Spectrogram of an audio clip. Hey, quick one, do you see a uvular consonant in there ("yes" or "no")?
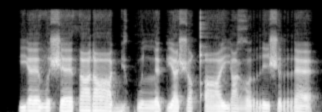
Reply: yes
